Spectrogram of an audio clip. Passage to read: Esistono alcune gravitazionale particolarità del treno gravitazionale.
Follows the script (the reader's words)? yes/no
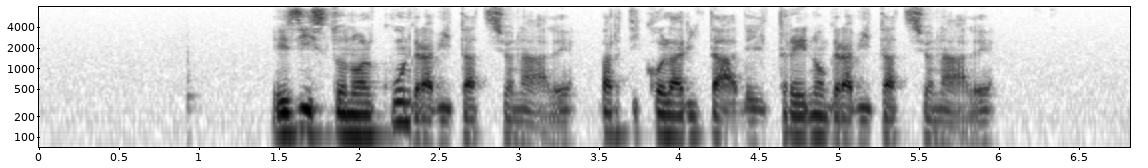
yes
